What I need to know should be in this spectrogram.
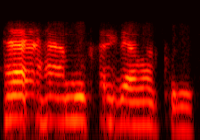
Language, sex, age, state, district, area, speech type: Bengali, female, 30-45, West Bengal, North 24 Parganas, urban, conversation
